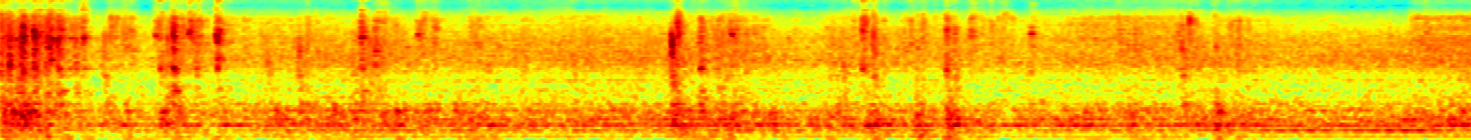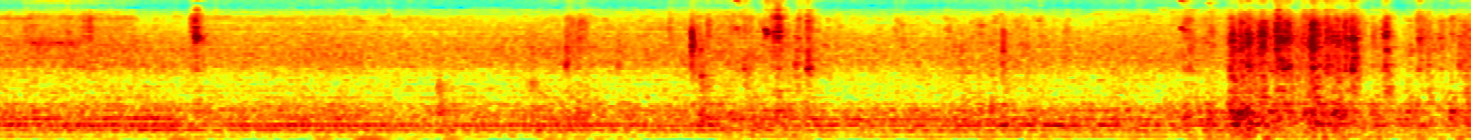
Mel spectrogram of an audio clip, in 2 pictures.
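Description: Hydraulic excavator's diesel engine running steadily under working load as the bucket works at a rock slab. Scattered knocks of the bucket on rock, with a louder stretch of noise near the end.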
